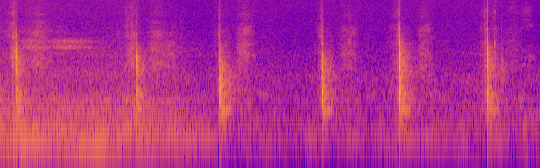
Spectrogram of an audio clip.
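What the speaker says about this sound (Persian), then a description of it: "کدوها رو هم به این صورت برش میزنیم، همه رو نازک. به این صورت برش های ژولین میزنیم." A knife cuts peeled zucchini into thin julienne strips on a cutting board, six sharp, crisp chops at an even, unhurried pace, close and clear with no talking.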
